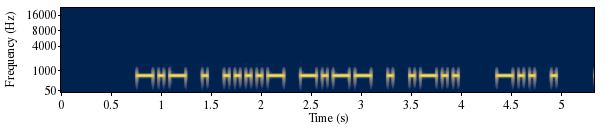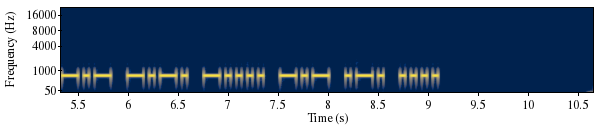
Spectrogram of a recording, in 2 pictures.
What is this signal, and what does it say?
Morse code, heard as a keyed tone, about 22 wpm, 700 Hz. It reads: KE4YEL DE KC6KRH
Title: USA Callsign DE Callsign 22wpm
